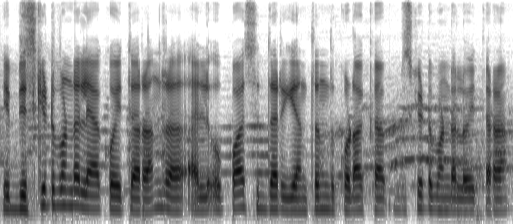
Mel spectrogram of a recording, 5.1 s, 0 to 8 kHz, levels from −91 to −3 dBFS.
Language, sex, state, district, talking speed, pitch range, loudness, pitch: Kannada, male, Karnataka, Belgaum, 165 wpm, 125-140 Hz, -16 LUFS, 130 Hz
